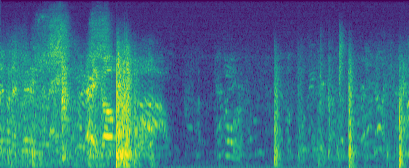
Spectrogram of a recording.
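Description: Wrestlers' bodies hitting the ring mat: a loud thud about two and a half seconds in, with yelling voices over the first few seconds, then two sharper, lighter thuds in the quieter second half.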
